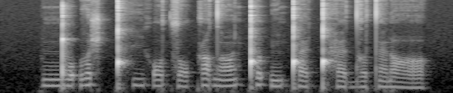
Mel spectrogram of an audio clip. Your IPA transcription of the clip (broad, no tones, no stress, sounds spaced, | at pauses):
ŋ͡ǃ u ʔ ðˤ ɪ ʃ ǃʰ i ʔ ɔ t͡s ɔ k ɛ dˤ æ̃ ǃ ə ʔ ĩ ǃ æ ǃʰ æ d ʌ t æ̃ ɾ ɑ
